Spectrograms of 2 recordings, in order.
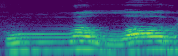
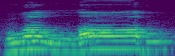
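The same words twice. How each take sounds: First: The first vowel 'hu' is drawn out long. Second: The first vowel 'hu' is kept short. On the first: The speaker calls it wrong. "ऐसे नहीं पढ़ेंगे" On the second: The speaker calls it right. "बल्कि"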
